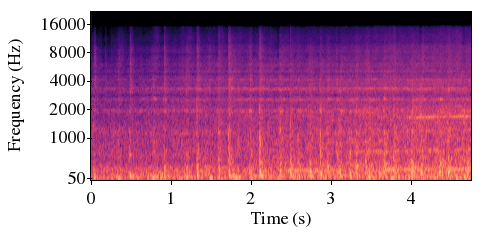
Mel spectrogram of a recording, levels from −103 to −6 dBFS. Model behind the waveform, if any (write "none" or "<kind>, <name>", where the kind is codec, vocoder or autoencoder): autoencoder, DAC-VAE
